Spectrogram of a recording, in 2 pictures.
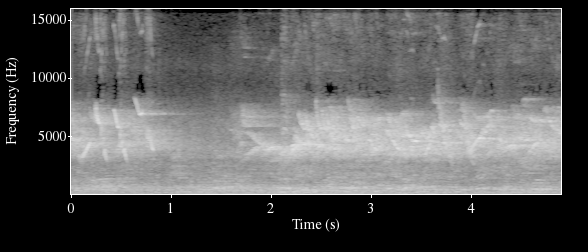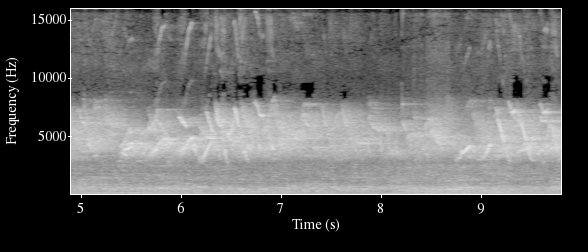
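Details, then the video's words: Double-collared seedeater from Angra dos Reis, Brazil, delivering caribe song: brief pause, then a long run of sharp, rapid high chips and slurred whistles, repeated in dense phrases against background noise. "Coleiro caribe 226 cantos o melhor coleiro de angra"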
